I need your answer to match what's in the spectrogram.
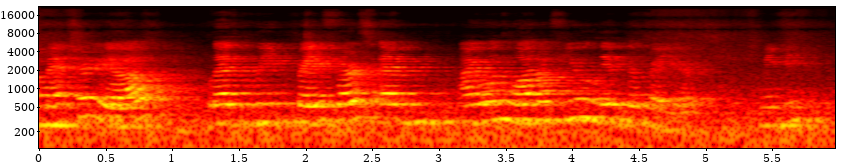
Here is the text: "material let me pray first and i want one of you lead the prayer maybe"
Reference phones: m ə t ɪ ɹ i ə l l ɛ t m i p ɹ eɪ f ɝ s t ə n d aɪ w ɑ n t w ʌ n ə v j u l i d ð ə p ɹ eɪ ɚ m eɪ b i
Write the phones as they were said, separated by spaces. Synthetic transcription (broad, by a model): m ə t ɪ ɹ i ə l l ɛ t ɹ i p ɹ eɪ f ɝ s ə n d aɪ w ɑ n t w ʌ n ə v j u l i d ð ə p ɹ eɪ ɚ m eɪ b i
